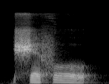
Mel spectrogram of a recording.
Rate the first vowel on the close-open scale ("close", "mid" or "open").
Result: mid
